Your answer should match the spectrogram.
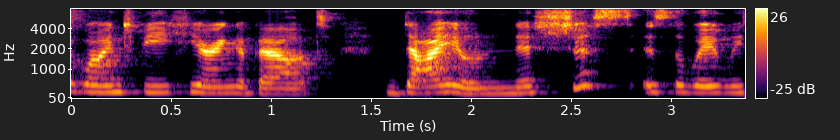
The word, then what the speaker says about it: Dionysius: right so damon that's the way we would pronounce it in pythius and we're also going to be hearing about dionysius is the way we say his name dionysius who is uh the tyrant of syracuse and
